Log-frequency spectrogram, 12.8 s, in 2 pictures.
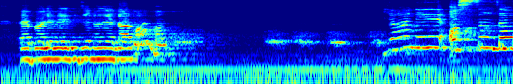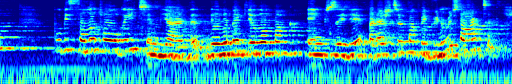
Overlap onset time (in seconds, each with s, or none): none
